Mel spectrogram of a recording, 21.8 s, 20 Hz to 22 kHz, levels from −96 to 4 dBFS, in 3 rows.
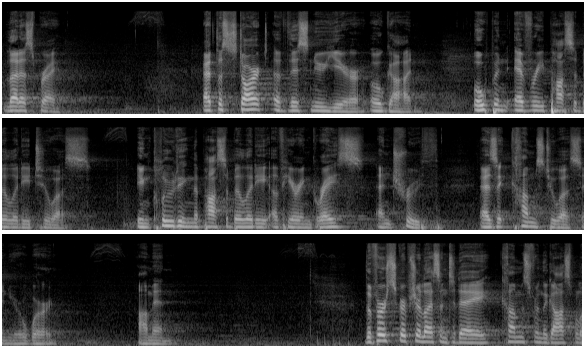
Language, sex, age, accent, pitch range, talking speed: English, male, 40-59, American, 125-160 Hz, 120 wpm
